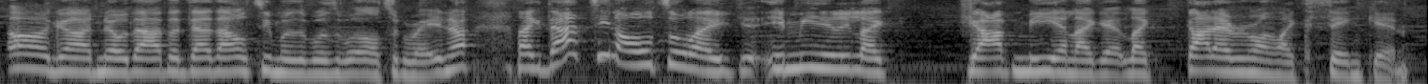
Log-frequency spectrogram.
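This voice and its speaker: A woman streamer chatting casually in an animated, rambling way, emphasising points by repeating words. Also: mid-range voice, quick pace, faint music behind. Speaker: stream host. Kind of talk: casual chat, ranking game story quests.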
